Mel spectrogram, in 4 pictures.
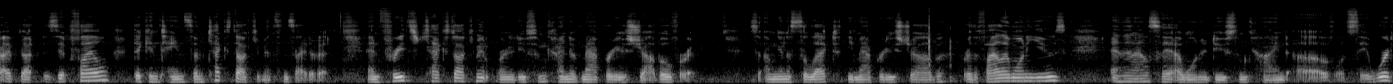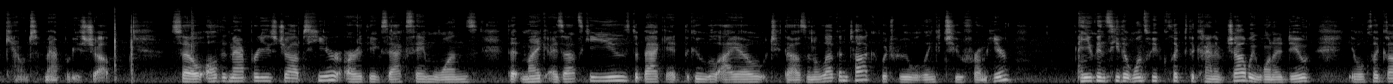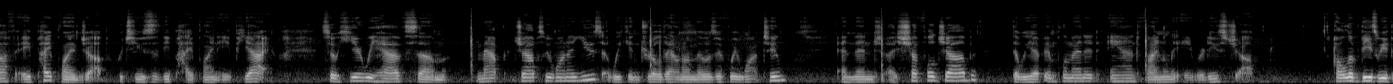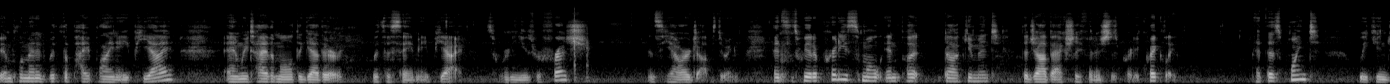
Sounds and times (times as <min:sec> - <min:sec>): Speech: 0:00.0 - 0:24.1, 0:24.7 - 0:40.5, 0:41.1 - 0:53.6, 0:54.3 - 0:55.6.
